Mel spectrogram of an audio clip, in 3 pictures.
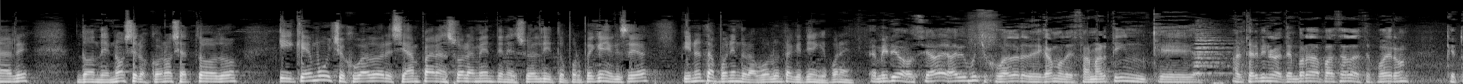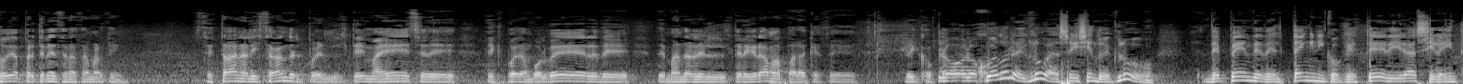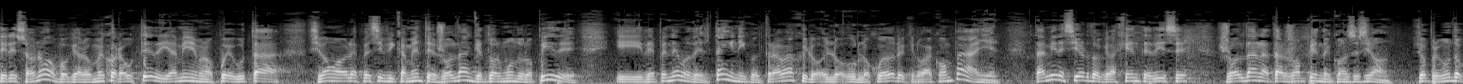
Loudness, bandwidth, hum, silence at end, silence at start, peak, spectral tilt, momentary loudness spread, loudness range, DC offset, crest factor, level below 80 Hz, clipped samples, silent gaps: -14 LUFS; 14 kHz; none; 0 s; 0 s; -2 dBFS; -5.5 dB/octave; 6 LU; 3 LU; under 0.1%; 12 dB; -34 dBFS; under 0.1%; none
